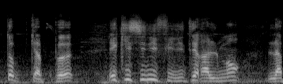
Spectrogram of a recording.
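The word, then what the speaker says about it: Topkapı: Dès le début de son règne, Soliment s'installe dans son serrail, c'est-à-dire son palais de Topkapi, qu'on prononce ici Top Cape et qui signifie littéralement la porte des canons.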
